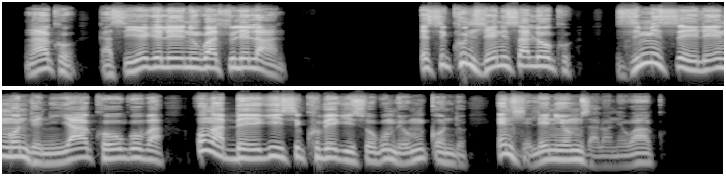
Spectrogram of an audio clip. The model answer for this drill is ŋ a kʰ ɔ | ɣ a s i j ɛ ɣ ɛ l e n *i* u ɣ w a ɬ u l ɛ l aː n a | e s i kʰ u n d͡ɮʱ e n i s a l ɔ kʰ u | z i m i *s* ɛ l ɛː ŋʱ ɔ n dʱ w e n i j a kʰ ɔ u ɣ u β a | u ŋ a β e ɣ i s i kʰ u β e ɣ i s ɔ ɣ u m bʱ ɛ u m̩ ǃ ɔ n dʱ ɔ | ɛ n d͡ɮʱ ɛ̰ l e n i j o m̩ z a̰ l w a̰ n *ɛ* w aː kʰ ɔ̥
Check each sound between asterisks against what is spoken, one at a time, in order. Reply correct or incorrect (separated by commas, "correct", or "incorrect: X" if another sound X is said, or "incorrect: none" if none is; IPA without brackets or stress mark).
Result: correct, correct, correct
